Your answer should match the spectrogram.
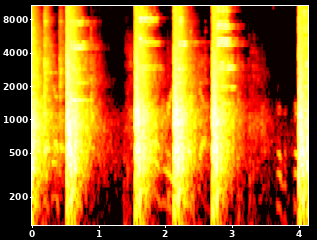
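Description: A handgun fired in quick succession at steel plate targets: five shots in under three seconds, each with the bright ring of the struck steel plate. Then comes a pause of over a second before the next shot at the very end.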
